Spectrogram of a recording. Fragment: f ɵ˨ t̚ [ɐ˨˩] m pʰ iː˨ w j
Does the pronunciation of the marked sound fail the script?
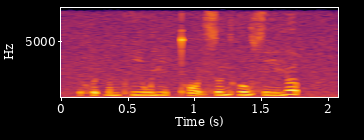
yes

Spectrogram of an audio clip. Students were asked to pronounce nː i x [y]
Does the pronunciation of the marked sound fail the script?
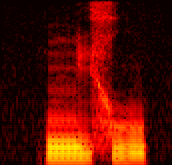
yes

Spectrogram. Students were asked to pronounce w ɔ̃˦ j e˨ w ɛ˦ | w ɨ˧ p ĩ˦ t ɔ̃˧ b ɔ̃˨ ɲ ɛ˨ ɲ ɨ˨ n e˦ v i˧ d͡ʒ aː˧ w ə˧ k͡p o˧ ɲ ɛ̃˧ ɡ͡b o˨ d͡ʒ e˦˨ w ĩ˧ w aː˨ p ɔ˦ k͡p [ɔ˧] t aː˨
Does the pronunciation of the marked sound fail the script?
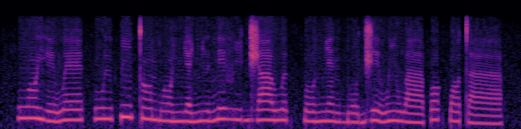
no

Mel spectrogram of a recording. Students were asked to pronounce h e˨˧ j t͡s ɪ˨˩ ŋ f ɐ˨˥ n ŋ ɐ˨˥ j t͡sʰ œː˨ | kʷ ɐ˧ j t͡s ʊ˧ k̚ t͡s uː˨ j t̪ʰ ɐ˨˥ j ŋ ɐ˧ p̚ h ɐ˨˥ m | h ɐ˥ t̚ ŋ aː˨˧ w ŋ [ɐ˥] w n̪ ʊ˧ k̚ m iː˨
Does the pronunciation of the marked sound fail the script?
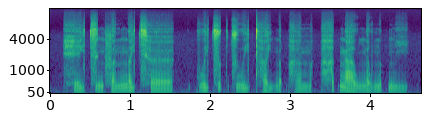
yes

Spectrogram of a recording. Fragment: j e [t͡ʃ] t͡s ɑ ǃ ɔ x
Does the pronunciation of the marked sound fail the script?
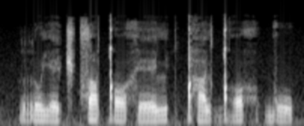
no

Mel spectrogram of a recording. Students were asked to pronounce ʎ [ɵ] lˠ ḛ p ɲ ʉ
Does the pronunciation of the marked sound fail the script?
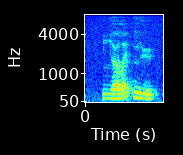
no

